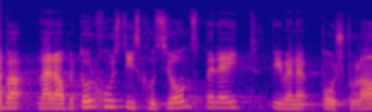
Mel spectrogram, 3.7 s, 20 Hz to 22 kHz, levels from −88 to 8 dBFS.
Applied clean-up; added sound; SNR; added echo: none; none; none; none.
